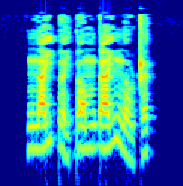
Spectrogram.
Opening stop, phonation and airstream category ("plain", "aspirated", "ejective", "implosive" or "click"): implosive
